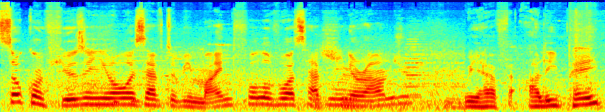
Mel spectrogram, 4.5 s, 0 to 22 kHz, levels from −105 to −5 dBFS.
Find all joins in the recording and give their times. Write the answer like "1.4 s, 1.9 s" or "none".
3.5 s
